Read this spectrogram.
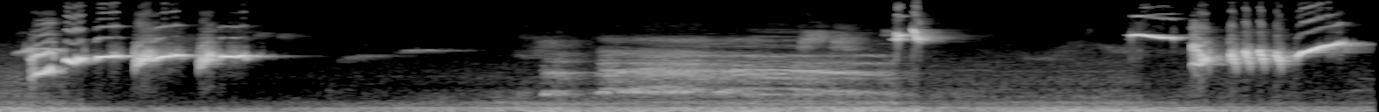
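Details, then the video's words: Orange-headed thrush song used to encourage singing: looping whistled phrases, a rough buzzy middle passage, then sharp high notes and rising slurred whistles. "Pemancing Burung ANIS MERAH Agar Selalu Gacor"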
